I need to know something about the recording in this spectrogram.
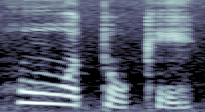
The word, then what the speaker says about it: hōtoke: So remember the a, e, i, o, u, and make sure you put a break after every vowel and practice with me pronouncing the word for winter, hōtoke.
